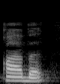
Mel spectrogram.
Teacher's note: क़ब बा पे कलकला होगा क्योंकि बा हरूफे कलकला में से है।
